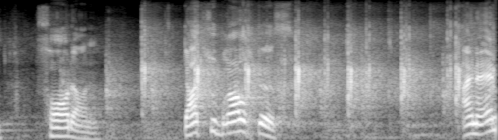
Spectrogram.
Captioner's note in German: Beifall bei der LINKEN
